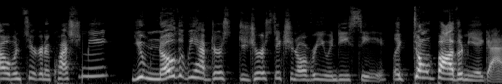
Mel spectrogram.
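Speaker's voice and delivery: pissed-off, irritated, dismissive and curt tone. Retelling a character's phone call, imitating someone pissed off. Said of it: "fucking pissed on the phone".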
